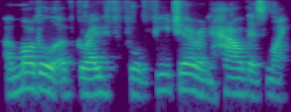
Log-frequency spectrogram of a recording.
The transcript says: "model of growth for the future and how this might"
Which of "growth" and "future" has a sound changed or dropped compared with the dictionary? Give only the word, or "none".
none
